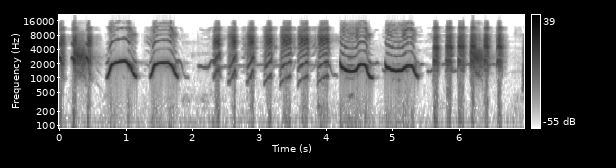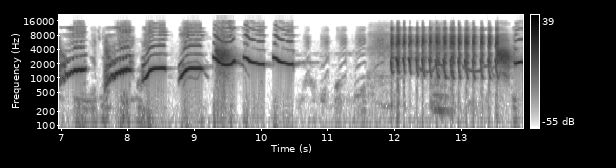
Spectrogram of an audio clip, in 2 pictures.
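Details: Sustained laughingthrush song for voice training: loud looping whistled phrases in varied bursts, ending with a fast dry rattling trill.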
